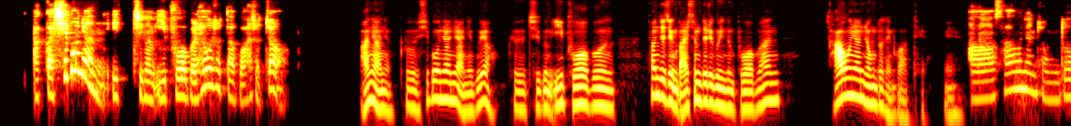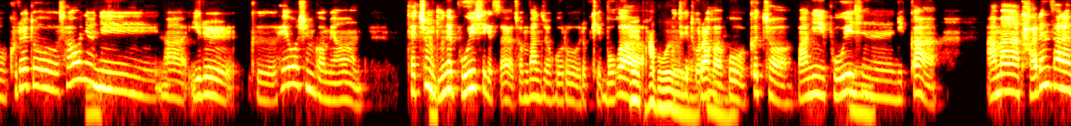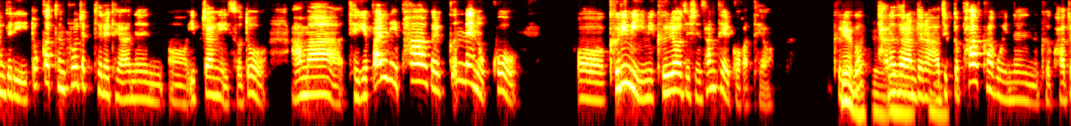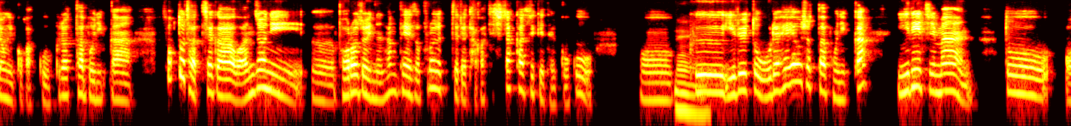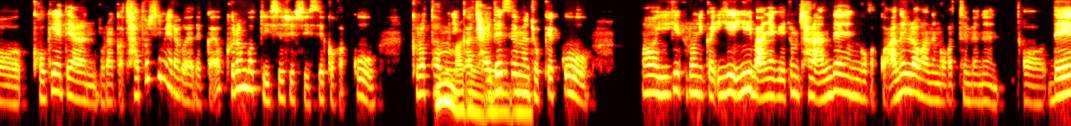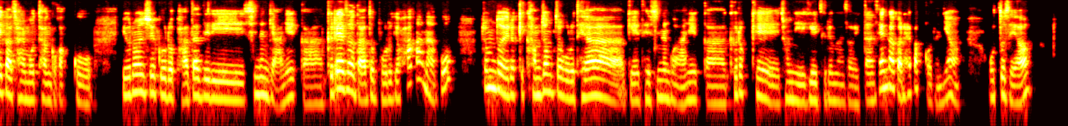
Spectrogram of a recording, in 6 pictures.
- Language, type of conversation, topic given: Korean, advice, 왜 저는 작은 일에도 감정적으로 크게 반응하는 걸까요?
- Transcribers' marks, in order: other background noise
